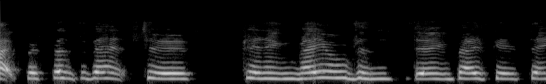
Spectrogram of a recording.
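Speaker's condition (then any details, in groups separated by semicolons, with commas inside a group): Cerebral palsy; affects balance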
